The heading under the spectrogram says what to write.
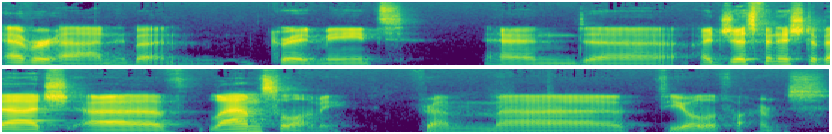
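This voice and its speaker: A man speaks in a Canadian prairie accent. His pace is very slow and his intonation fairly even. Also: medium pitch for a man. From Manitoba, Canada. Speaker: sausage maker. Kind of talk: casual interview.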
